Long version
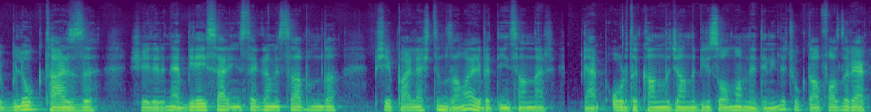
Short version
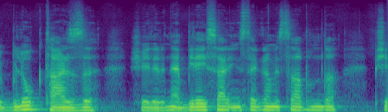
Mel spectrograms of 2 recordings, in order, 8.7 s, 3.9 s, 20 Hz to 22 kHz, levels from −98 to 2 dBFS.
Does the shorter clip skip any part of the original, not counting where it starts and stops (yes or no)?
no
